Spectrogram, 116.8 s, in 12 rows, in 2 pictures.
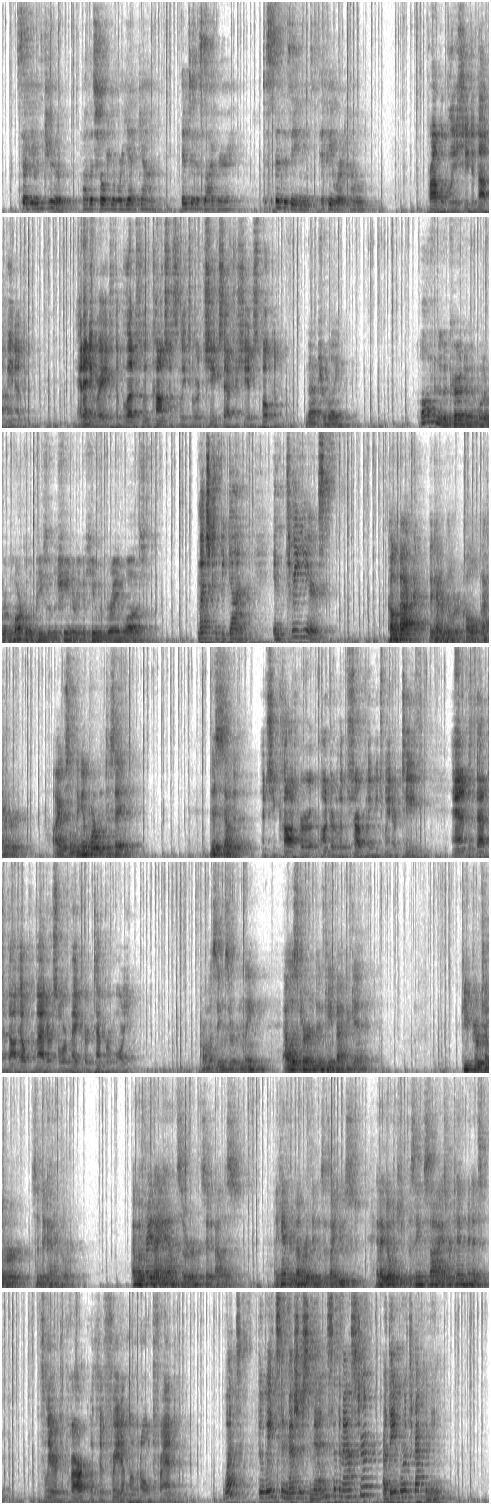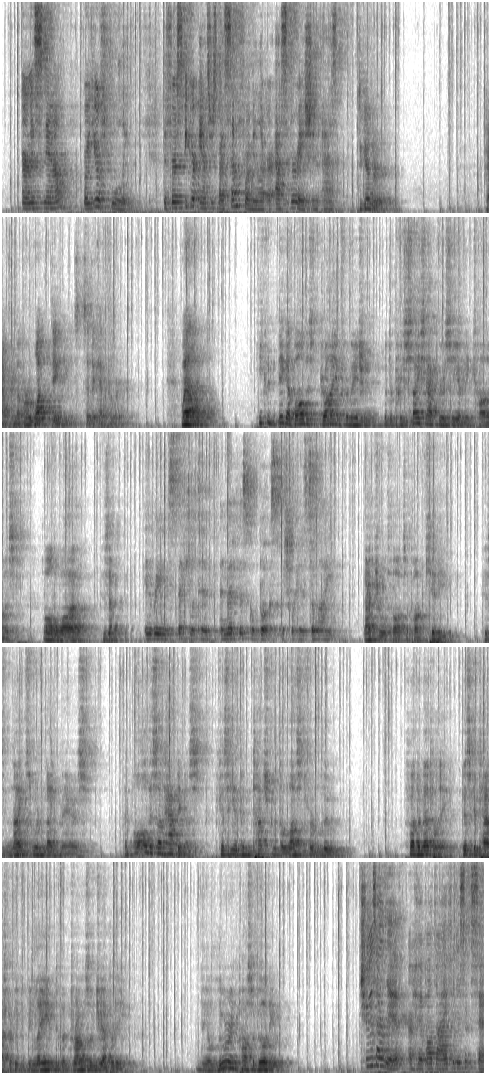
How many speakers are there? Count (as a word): five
